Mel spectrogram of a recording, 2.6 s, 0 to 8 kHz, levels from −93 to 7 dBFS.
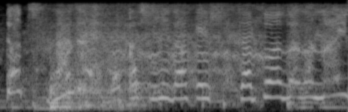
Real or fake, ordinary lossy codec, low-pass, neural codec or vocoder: fake; none; 7.2 kHz; codec, 24 kHz, 6 kbps, HILCodec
